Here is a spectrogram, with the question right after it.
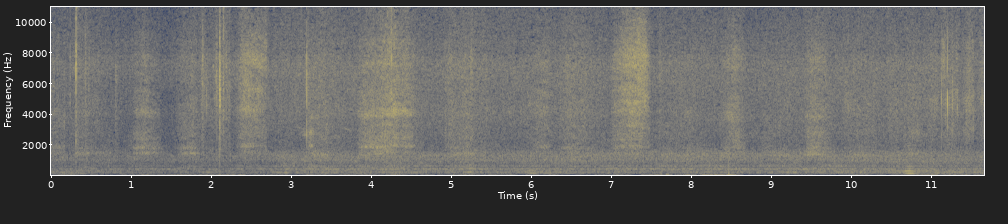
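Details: A swarm of wild bees hums continuously as honey is harvested in the forest in 2026, the low, even buzz layered in harmonics, punctuated by scattered taps, clicks and rustling from the harvesters.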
